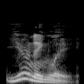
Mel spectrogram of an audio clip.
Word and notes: yearningly: British English

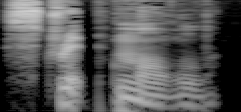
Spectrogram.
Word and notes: strip mall: British English

